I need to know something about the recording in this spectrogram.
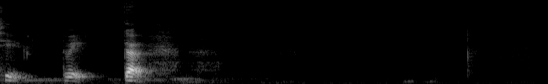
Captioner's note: silence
